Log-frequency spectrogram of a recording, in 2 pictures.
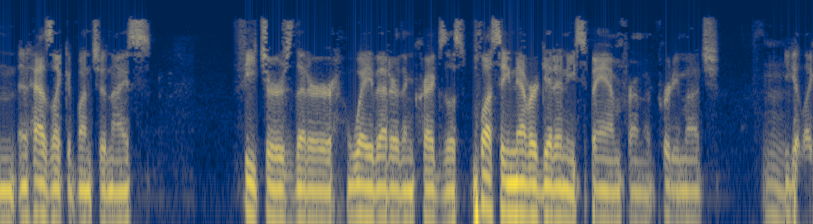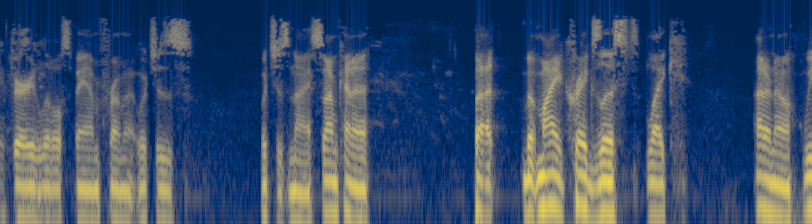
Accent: Bountiful, Utah, United States; So, like, I grew up in Bountiful, Utah, and our house was 160 South, meaning it was almost two blocks south of the center of town

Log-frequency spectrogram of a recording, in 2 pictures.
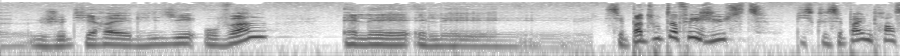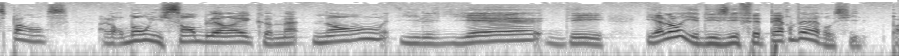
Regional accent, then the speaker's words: Grand Est, France; born there; first language Alsatian; French is a second language; L'histoire, je suis né donc en Alsace. Quand je suis arrivé, ma langue maternelle c'est l'alsacien.

